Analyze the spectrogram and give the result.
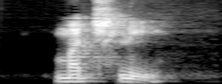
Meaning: fish
- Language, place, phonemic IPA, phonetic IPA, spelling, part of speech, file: Hindi, Delhi, /mət͡ʃʰ.liː/, [mɐt͡ʃʰ.liː], मछली, noun, LL-Q1568 (hin)-मछली.wav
